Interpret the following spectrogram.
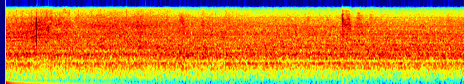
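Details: Constant broadband rushing noise, like a vehicle or air flow, with two sharp clicks and no dog or other animal sound.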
